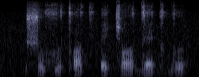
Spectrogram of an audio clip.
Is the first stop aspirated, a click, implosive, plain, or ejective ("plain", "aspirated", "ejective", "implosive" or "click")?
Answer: ejective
